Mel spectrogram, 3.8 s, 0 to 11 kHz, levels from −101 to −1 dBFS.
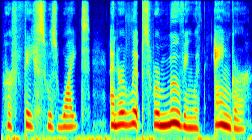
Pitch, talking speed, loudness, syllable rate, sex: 235 Hz, 175 wpm, -14 LUFS, 4.6 syllables/s, female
